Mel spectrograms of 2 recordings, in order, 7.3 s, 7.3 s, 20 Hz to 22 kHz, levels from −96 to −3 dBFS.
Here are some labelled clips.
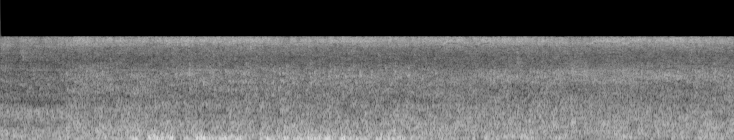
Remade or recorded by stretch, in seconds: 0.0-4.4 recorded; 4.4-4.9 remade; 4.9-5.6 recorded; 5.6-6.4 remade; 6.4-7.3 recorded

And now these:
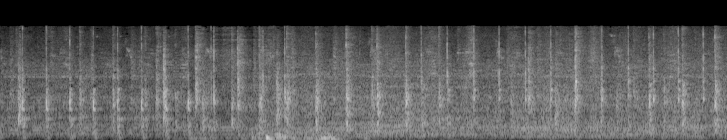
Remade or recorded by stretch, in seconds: 0.0-2.1 recorded; 2.1-2.7 remade; 2.7-7.3 recorded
